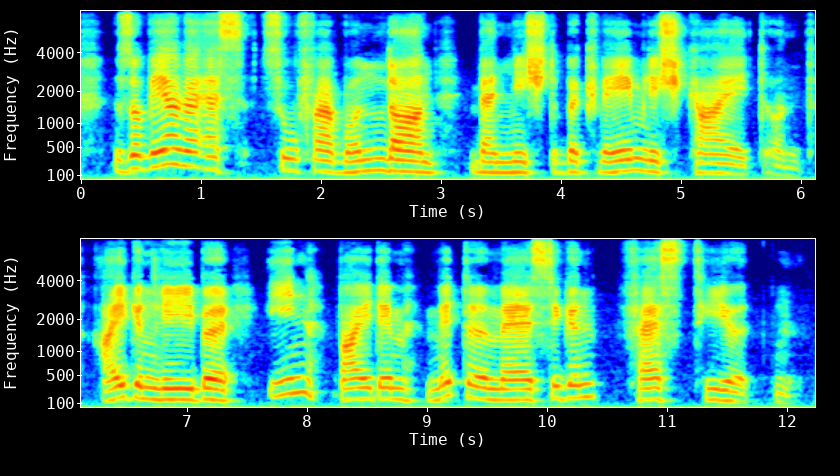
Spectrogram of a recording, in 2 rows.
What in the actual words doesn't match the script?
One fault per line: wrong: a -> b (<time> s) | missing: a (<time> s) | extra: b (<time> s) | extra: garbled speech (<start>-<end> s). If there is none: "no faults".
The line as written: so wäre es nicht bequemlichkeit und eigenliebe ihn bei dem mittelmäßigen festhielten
extra: zu verwundern wenn (1.5 s)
